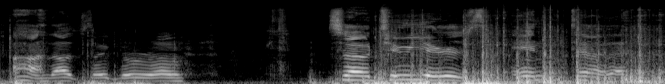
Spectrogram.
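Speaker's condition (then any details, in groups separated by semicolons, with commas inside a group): Multiple sclerosis; affects hands and left arm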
